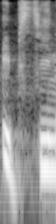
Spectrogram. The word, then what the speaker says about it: Epstein: à suivre cette affaire epst in on a choisi sur et d'essayer de le prononcer à l'américaine effectivement en france on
